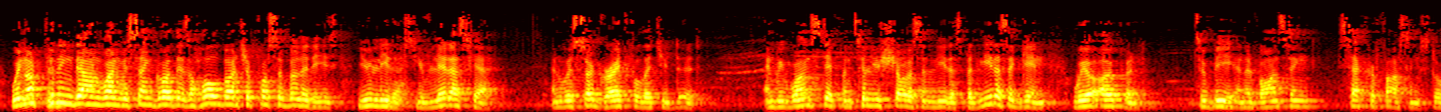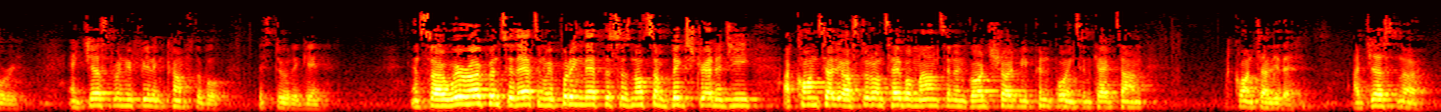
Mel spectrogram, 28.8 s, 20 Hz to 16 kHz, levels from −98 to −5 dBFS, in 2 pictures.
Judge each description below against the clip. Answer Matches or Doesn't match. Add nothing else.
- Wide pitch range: Doesn't match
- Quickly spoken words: Matches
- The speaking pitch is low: Doesn't match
